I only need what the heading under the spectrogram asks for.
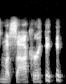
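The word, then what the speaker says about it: Masacre: massaki at all uh their name is spelled Masa c not it's not Massacre it's massaki okay uh which is they're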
